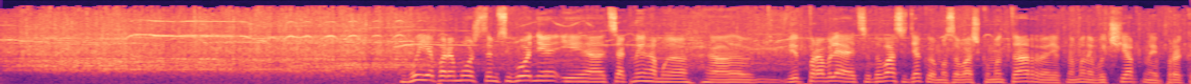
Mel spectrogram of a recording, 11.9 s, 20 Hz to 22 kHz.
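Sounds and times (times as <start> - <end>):
crowd applause: 0.0 - 11.8
faint high whistle-like tone: 1.3 - 4.8
speech: 4.0 - 11.8.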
